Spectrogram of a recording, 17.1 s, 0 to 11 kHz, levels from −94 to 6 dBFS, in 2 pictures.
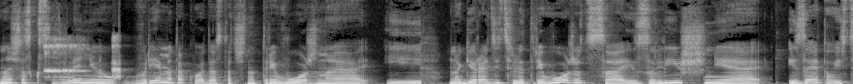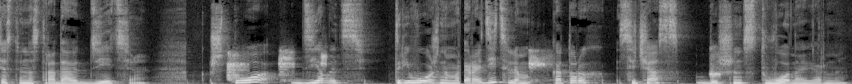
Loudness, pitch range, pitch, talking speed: -17 LUFS, 180-215 Hz, 195 Hz, 90 wpm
